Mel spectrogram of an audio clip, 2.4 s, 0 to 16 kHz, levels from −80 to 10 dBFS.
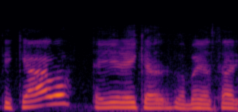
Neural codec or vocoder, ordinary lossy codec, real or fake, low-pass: none; AAC, 48 kbps; real; 7.2 kHz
